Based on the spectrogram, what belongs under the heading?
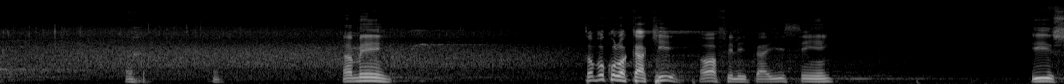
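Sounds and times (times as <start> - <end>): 
audience applause: 0.0 - 5.9
speech: 1.2 - 2.3, 3.4 - 4.0, 5.8 - 8.4, 10.3 - 10.6.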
